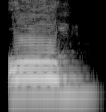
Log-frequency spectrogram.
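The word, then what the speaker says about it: ॐ: This Om has to be pronounced with short intervals, and that is Om, Om, Om. It is not Ma, it is Am I clear, everybody?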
